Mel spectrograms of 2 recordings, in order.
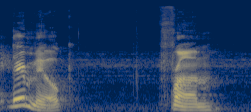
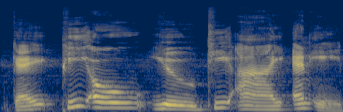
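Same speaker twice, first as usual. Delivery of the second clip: normal talking voice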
